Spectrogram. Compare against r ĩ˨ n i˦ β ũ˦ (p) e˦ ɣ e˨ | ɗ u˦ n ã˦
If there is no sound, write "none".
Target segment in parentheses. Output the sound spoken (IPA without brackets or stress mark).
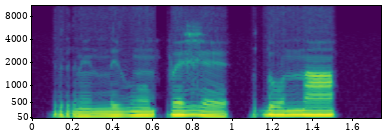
p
